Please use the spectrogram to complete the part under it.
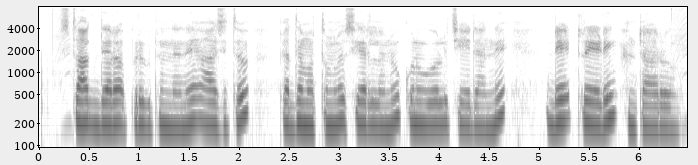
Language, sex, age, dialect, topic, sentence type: Telugu, male, 31-35, Central/Coastal, banking, statement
